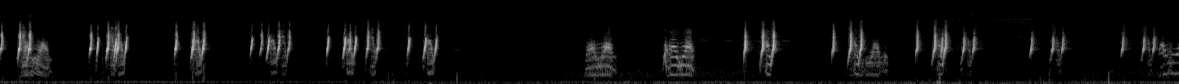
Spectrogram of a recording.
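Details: Female common quail sounds for hunting: bursts of sharp paired pips alternating with broad raspy notes, repeated about once a second, with a thin high whine in the background.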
